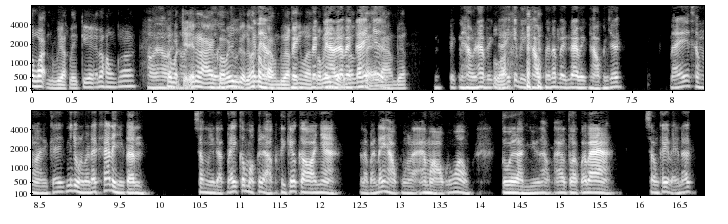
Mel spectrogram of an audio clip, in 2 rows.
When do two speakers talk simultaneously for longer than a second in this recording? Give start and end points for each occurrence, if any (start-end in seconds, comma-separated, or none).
1.7-4.5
